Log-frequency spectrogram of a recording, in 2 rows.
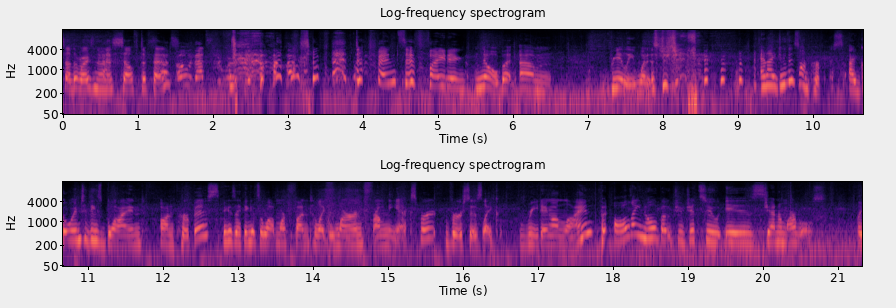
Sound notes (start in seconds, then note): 2.2 both laughing; 8.0 laughing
